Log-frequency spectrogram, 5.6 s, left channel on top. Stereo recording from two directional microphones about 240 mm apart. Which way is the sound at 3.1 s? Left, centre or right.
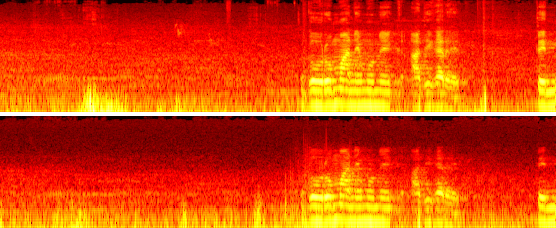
Left.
